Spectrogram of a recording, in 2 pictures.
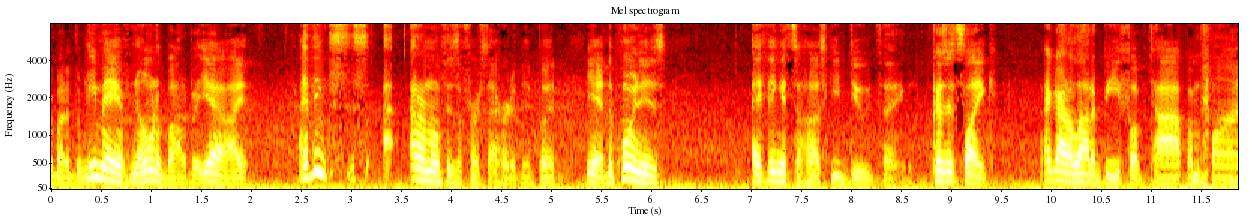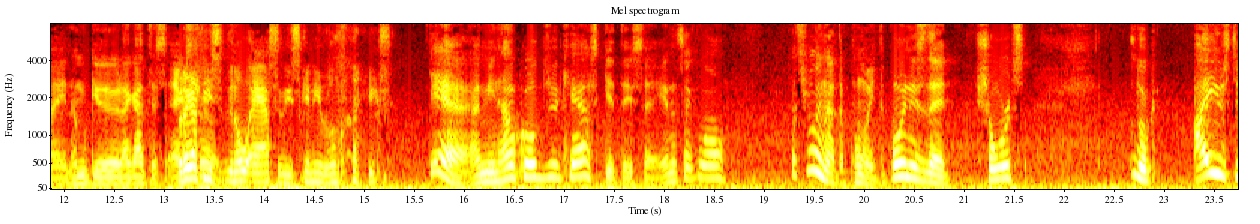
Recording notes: HOPEFULLY IT WILL BE THE LAST ONE WE RECORD OUTSIDE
